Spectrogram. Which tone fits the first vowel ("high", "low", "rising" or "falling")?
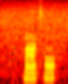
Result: high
